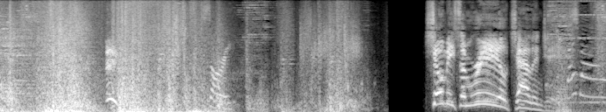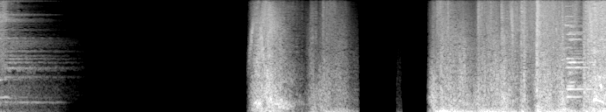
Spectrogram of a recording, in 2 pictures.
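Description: Video game battle effects clash, crackle and boom in quick bursts.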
